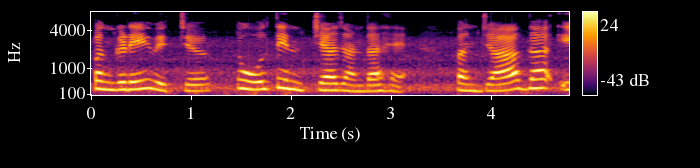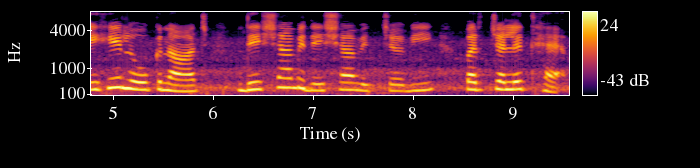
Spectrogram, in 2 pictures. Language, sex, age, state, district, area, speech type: Punjabi, female, 18-30, Punjab, Barnala, rural, spontaneous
